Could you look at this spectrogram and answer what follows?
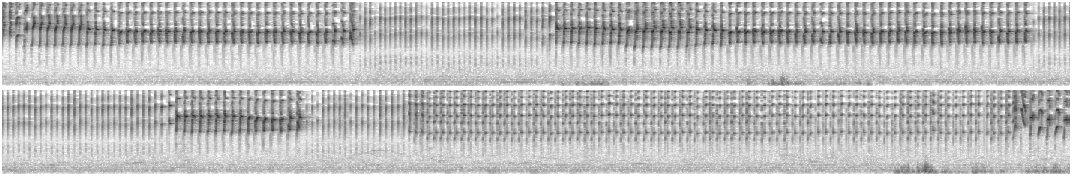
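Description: Fischer's lovebird singing a long, unbroken 'ngekek': a fast, shrill chattering trill that runs on without pause, changing pitch and pattern every few seconds.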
